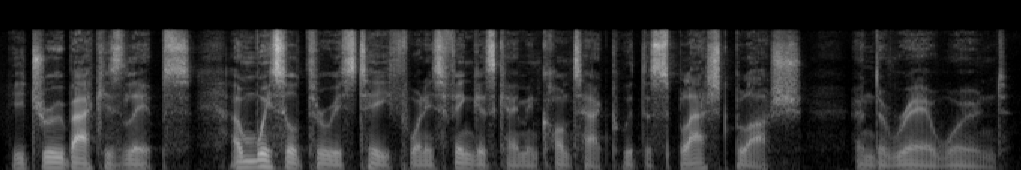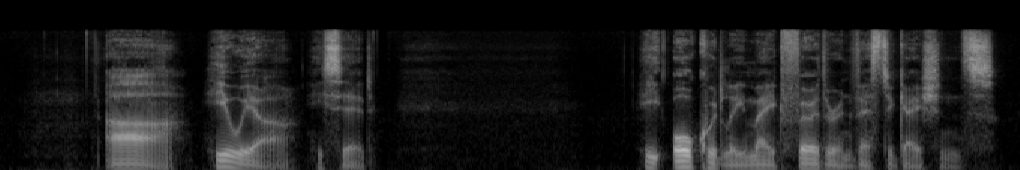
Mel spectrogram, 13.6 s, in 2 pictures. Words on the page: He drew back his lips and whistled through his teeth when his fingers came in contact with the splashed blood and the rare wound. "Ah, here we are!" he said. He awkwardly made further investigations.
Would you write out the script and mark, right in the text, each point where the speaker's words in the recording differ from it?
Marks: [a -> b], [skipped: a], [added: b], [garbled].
He drew back his lips and whistled through his teeth when his fingers came in contact with the splashed [blood -> blush] and the rare wound. "Ah, here we are!" he said. He awkwardly made further investigations.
